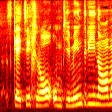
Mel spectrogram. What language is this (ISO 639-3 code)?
gsw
